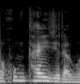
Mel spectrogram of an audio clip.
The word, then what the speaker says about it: 홍타이지: 청나라 건국에 가장 큰 기틀을 놓은 사람이 누구냐 그러면 황태극이라는 사람입니다. 중국 발음으로는 홍타이지라고 하는데요.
